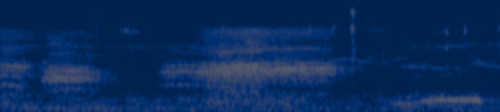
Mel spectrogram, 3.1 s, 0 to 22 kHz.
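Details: Dawn chorus at 5am, 25 May 2024, Pulford near Chester, Cheshire: a rook gives a short rasping caw, then a longer drawn-out hoarse one, followed by a low tonal coo from another bird at the end.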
